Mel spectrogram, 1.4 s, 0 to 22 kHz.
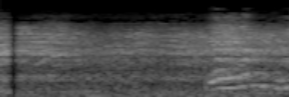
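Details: A huge flock of Sulphur-crested Cockatoos in Melbourne, recorded 2 February 2022, giving a wall of harsh, raspy, continuously overlapping screeches, with a person's voice briefly heard near the end.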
